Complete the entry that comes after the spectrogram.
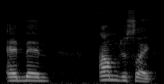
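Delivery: ordinary talk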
